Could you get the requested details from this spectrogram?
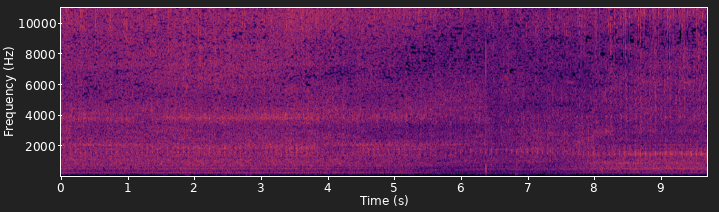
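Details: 2008 Pontiac G8 GT V8 at steady idle, hood open: light, fairly quick ticking about three a second; owner is fairly sure it is the well-known lifter tick.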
